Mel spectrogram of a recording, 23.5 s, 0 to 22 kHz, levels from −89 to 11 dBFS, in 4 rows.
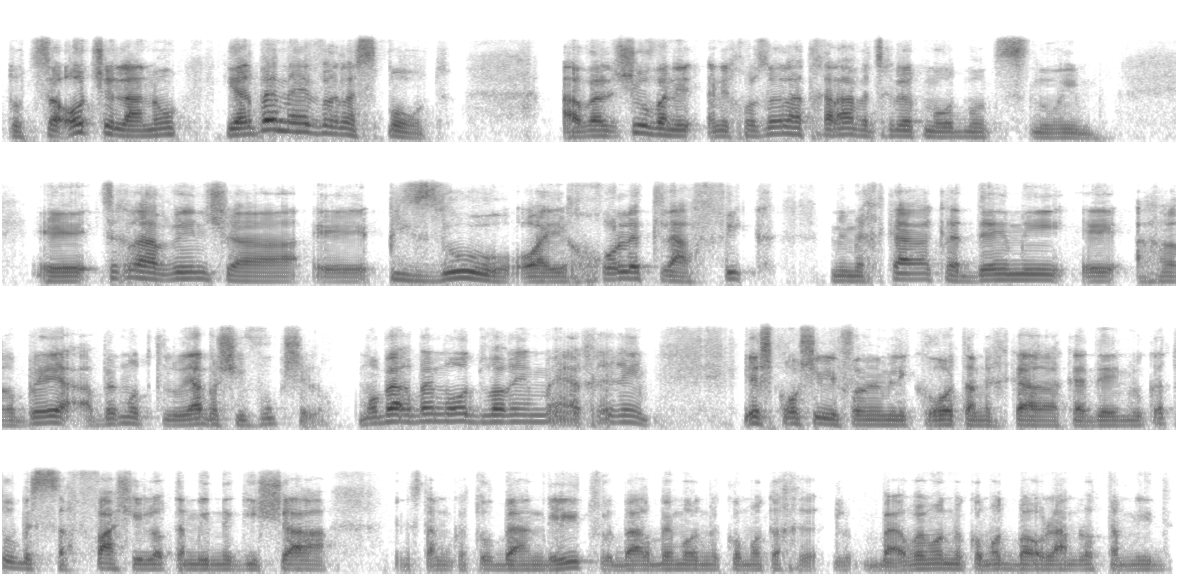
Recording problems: garbled, watery; badly; nothing above 8 kHz

